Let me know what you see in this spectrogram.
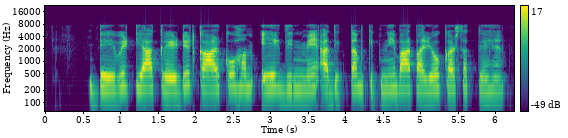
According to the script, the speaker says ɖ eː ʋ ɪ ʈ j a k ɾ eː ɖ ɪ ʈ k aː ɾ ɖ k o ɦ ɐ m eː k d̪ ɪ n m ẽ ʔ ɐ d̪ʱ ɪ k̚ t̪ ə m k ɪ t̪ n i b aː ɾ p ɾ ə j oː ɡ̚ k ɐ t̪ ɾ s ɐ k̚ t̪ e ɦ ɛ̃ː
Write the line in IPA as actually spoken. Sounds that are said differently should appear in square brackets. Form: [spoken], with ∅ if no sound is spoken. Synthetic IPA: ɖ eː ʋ ɪ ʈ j a k ɾ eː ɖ ɪ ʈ k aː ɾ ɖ k o ɦ ɐ m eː k d̪ ɪ n m ẽ ʔ ɐ d̪ʱ ɪ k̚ t̪ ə m k ɪ t̪ n i b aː ɾ p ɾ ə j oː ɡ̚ k ɐ [∅] ɾ s ɐ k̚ t̪ e ɦ ɛ̃ː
